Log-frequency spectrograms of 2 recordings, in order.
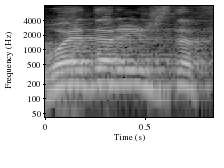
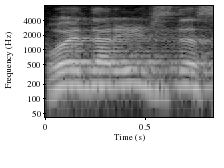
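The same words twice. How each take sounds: The two takes are said the same way.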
